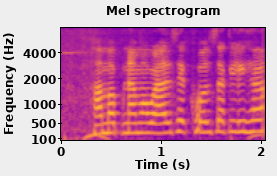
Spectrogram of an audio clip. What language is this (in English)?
Magahi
